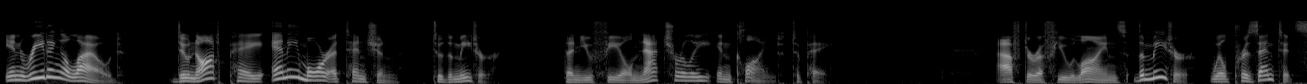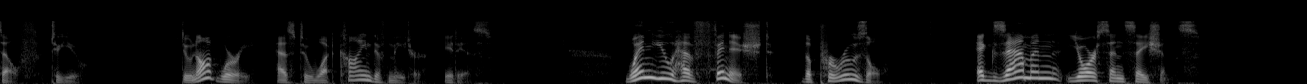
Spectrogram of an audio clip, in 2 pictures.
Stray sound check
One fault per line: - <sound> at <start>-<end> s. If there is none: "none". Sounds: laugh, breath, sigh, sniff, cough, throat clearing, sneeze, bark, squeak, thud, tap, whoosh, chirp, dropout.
none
